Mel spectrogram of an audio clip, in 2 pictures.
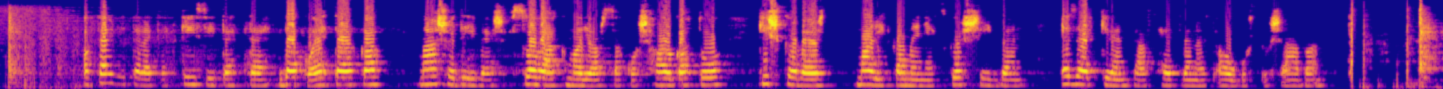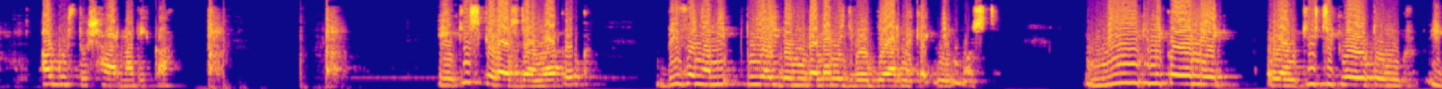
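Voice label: dialect collection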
